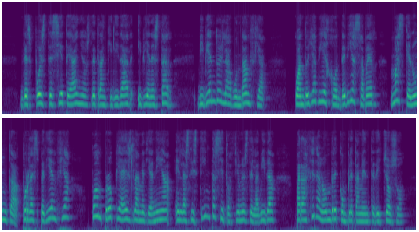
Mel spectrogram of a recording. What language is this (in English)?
Spanish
